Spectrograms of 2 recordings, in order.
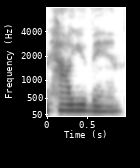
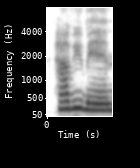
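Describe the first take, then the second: First: Lower, softer retold reply; low echo of the question; second character asking back. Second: Lightly voiced greeting at usual pitch; retold question, plainly put; first character asking. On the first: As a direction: answer in a low, quiet voice. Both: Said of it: "They ask each other how they've been".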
